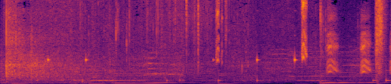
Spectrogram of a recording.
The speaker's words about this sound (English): Of course I remember the birds. They were everywhere. Crows, yeah. Yeah, I remember the crows. That was something else.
